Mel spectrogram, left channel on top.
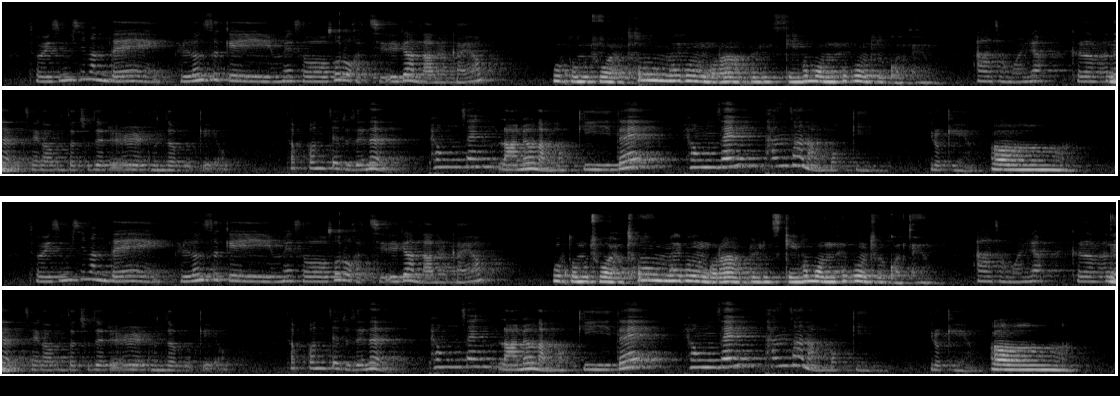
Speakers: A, in the centre; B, on the right.
A: 저희 심심한데 밸런스 게임 해서 서로 같이 의견 나눌까요?
B: 어, 너무 좋아요. 처음 해보는 거라 밸런스 게임 한번 해보면 좋을 것 같아요.
A: 아, 정말요? 그러면은
B: 네.
A: 제가 먼저 주제를 던져볼게요. 첫 번째 주제는 평생 라면 안 먹기 대 평생 탄산 안 먹기. 이렇게 해요.
B: 아,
